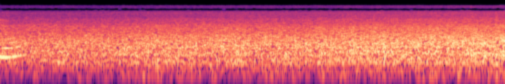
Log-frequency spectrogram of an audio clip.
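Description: Steady rain falling on a tent canopy roof, an even hiss that grows slightly louder toward the end.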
